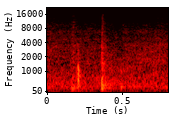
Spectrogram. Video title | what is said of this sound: Cheese Scones | want to hear that hollow sound so now you know they're done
